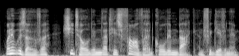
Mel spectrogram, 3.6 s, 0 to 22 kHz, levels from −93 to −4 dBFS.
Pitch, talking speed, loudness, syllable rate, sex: 120 Hz, 285 wpm, -18 LUFS, 6.8 syllables/s, male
